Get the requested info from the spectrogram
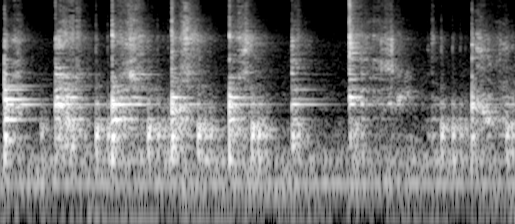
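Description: A spatula scraping and knocking against a metal wok about twice a second, each stroke leaving the wok ringing briefly.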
